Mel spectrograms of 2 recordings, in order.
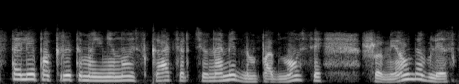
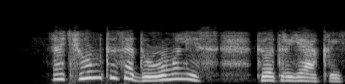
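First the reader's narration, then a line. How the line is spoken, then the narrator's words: Honeyed drawling voice. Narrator (Russian): медовым голоском тянула Марфа Даниловна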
